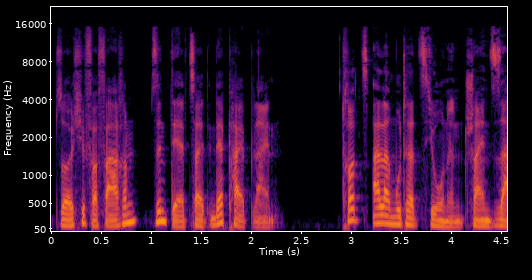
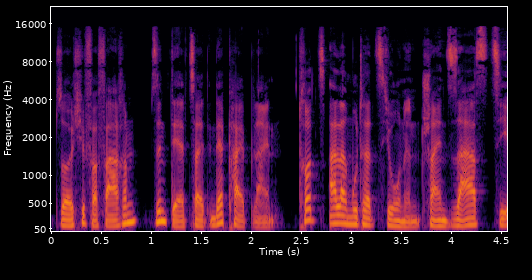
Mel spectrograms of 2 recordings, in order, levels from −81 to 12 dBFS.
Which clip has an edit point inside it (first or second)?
second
